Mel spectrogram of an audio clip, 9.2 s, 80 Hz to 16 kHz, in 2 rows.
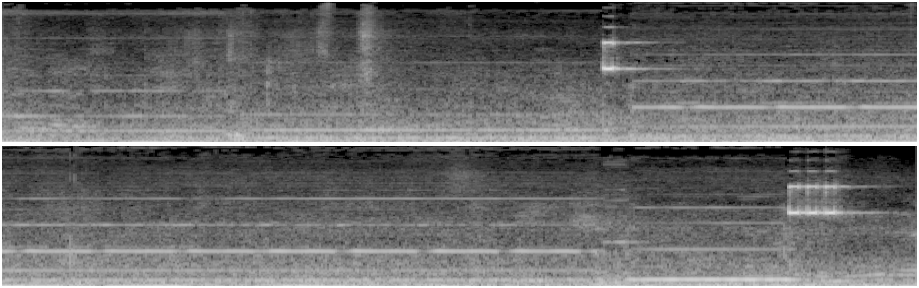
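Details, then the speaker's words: SEC-E9 key cutting machine, tool length measurement on the decoder side with automotive clamp: tracer goes down, checks level, comes back up; smooth motor whines rising and falling with a couple of short beeps; normal measuring cycle. "So what we're gonna do first is the decoder. We're using the automotive clamp, so we're gonna go with the first one to the left. And what it's gonna do is gonna go down, check the level on the tracer, and come back up."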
